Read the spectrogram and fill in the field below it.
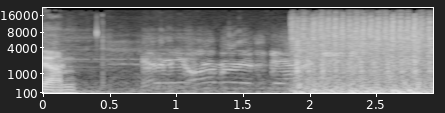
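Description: A tank cannon fires in a World of Tanks style match involving a Waffenträger and Panzer IV, a sudden loud blast breaking in after quiet engine rumble and a brief earlier pop, followed by sustained crackling roar.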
